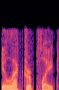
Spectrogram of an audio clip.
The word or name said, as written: electroplate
